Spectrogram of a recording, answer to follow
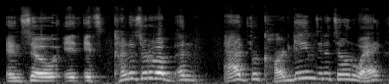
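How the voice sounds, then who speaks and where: Male live-stream reviewer, slightly high voice, halting and self-correcting, unscripted delivery. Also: lively intonation, a little mellow. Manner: halting, hedging, repeats and rephrases phrases; frequent throat clearing.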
